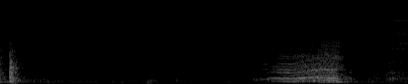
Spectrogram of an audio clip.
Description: 4 minutes of my cat snoring. Skip around for different tunes.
